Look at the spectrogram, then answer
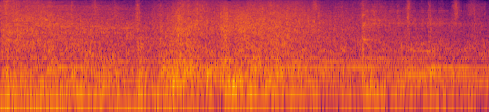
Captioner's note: splashing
